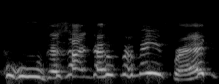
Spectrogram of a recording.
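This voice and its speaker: A woman's voice: very high-pitched, sing-song, a little slow, highs cut off, full character voice. A woman playing a cheeky, gossipy older neighbour in an amateur comedy sketch. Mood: gossipy, amused.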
